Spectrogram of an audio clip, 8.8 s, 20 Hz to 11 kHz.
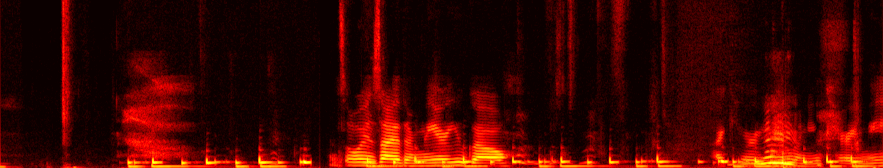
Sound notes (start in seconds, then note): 0.0 comical music; 1.2 Laurel sighs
